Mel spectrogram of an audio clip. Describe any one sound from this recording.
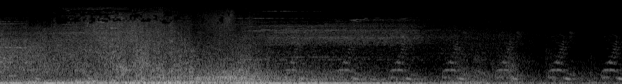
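A loud blast booms and rumbles, then fades.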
